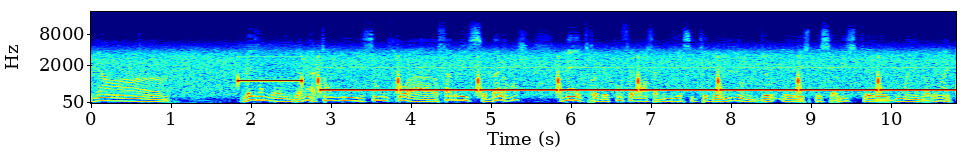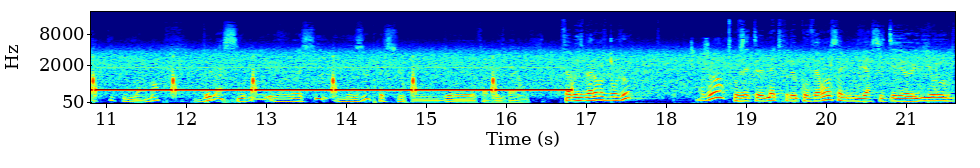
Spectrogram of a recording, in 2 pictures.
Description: Radio time signal (WWV, Colorado), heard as ticks, one a second.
